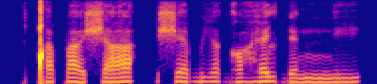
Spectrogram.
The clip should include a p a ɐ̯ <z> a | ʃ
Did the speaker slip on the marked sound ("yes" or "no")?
yes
